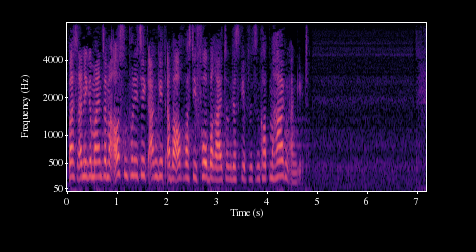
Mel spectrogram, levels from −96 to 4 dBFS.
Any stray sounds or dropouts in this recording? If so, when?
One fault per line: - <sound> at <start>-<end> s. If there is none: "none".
none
